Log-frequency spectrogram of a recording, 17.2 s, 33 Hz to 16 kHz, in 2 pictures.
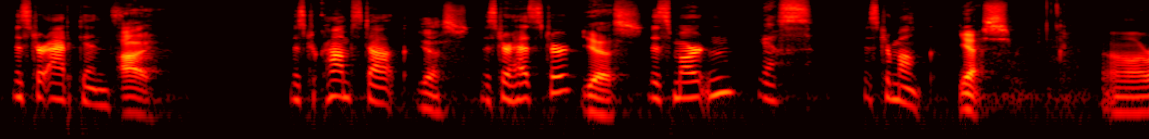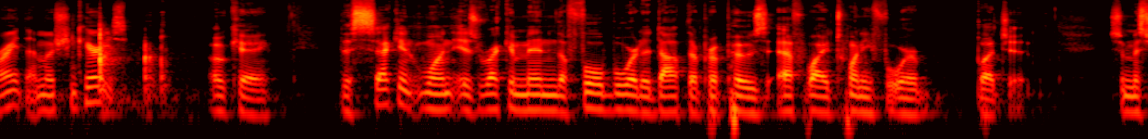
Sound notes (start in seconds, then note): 9.1 gavel pounds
